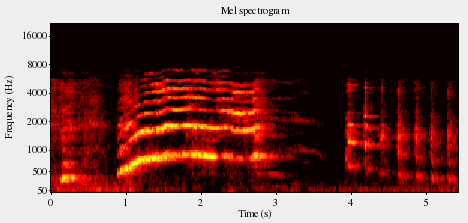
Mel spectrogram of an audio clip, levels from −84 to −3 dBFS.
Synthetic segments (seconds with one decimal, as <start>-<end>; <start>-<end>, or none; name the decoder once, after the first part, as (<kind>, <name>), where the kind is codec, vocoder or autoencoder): 0.0-0.5 (codec, SNAC); 1.8-5.0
